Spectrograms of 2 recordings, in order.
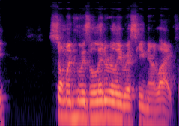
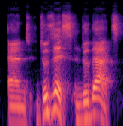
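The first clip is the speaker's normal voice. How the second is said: light mock-French accent, to the point; 3 semitones higher, 3 dB louder than usual. Actor imitating a restaurant coworker, French accent. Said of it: "she's French".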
